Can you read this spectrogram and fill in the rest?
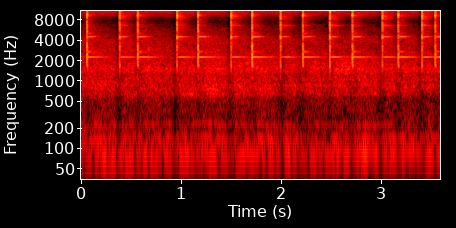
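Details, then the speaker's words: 2001 Mazda 626 2.5L: new Napa fuel injector tested in fuel rail, sharp crisp metallic clicks about four per second, consistent; injector opening properly, normal. "Okay, that's the Napa injector. That's how it should sound."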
